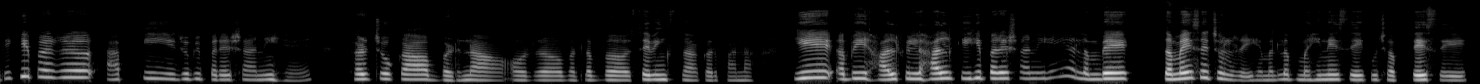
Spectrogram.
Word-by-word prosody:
देखिए 285 +7 -2
पर 325 -2 -3 0.5
आपकी 235 +5 -12 0.2
ये 245 - -6
जो 250 +2 -7
भी 255 +1 -10
परेशानी 220 0 -7
है 175 +3 -23 0.4
ख़र्चों 240 +1 +1
का 230 -1 +1
बढ़ना 200 +1 -5 0.3
और 195 0 -8
मतलब 195 0 -11 0.4
सेविंग्स 225 0 0
ना 195 -1 -9
कर 190 -1 -12
पाना, 190 0 -16 0.4
ये 305 +2 +5 0.2
अभी 275 +3 +1
हाल-फिलहाल 255 +4 +3
की 270 0 -4
ही 295 - +2
परेशानी 275 0 0
है 335 +5 -17
या 370 - -8
लंबे 265 -2 +7 0.5
समय 260 +4 +8
से 310 +1 0
चल 265 -5 -3
रही 185 -2 -10
है 200 - -13
मतलब 225 +2 -7
महीने 220 +1 -1
से, 220 -2 -2
कुछ 215 0 -12
हफ्ते 210 +2 +4
से? 195 -3 -8
230 Hz, 150 wpm, -24 LUFS, 205-270 Hz, 0.5 s, समय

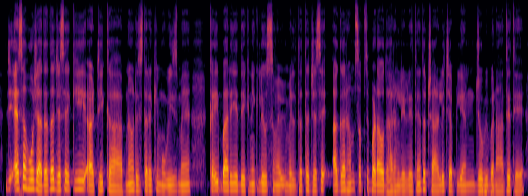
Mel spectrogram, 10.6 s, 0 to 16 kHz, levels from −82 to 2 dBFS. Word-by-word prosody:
जी - - -3
ऐसा 155 +6 +6
हो 165 0 +5
जाता 120 -6 +5
था 170 - +7
जैसे 140 0 +1
कि 155 +2 -1
अ, 120 - +4
ठीक 135 +2 -2
कहा 115 -3 +2
आपने 115 +5 -2
और 135 -1 0
इस 120 +1 -4
तरह 120 -1 +1
की 130 - -5
मूवीज़ 115 +1 -3
में 120 +2 -2 0.4
कई 140 0 +2
बार 135 0 +5
ये 135 0 +1
देखने 125 +1 -2
के 135 - -15
लिए 130 -1 +1
उस 130 0 -2
समय 115 -2 -2
भी 115 - -4
मिलता 110 +1 -3
था - - +4
जैसे 120 +4 0 0.2
अगर 130 +3 +2
हम 135 +2 -4
सबसे 140 - -5
बड़ा 125 -1 +3
उदाहरण 110 -1 0
ले 110 - -2
लेते 105 +3 -3
हैं 130 - -1
तो 150 - +2
चार्ली 110 +3 -1
चैपलिन 120 +1 -3
जो 115 - +3
भी 120 - -1
बनाते 105 +2 -2
थे 105 0 -2
120 Hz, 250 wpm, -22 LUFS, 115-135 Hz, 0.4 s, था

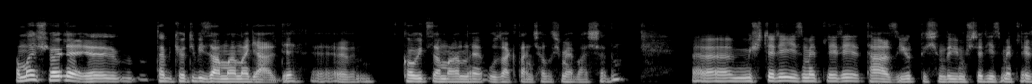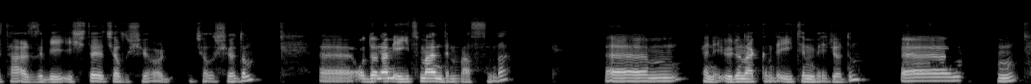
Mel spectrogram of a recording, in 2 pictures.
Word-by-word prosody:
ama 200 +7 +5
şöyle, 195 -2 +6
eee, 140 +1 +3
b 145 - -8 0.2
tabii 145 -3 0
kötü 150 +3 -1
bir 150 - +3
zamana 130 -2 +4
geldi. 125 +3 -1
Eee, 125 -4 -6 0.5
COVID 140 -2 +4
zamanı 125 -2 0
uzaktan 120 0 -3
çalışmaya 125 0 -6
başladım. 135 - -7 0.6
Eee, 145 +1 +1
müşteri 155 +3 +2
hizmetleri 150 0 +1
tarzı, 125 -4 +1
yurt 130 +1 -3
dışında 125 0 -4
bir 130 -1 +1
müşteri 125 +2 -2
hizmetleri 125 +1 -1
tarzı 125 -3 -3
bir 120 0 +1
işte 135 +3 0
çalışıyor 130 -1 -5 0.3
çalışıyordum. 140 - -4 0.6
Eee, 75 0 -1
o 140 -1 -1
dönem 145 0 +6
eğitmendim 135 +1 +3
aslında. 195 +8 -7 0.9
Emm, 150 +3 +2 0.2
hani, 125 -5 -2
ürün 135 +2 +2
hakkında 135 +2 -1
eğitim 130 +1 0
veriyordum. 135 - -5 0.3
Emm, 170 +2 +1 0.4
hı, 150 +5 0
135 Hz, 120 wpm, -23 LUFS, 125-150 Hz, 0.9 s, şöyle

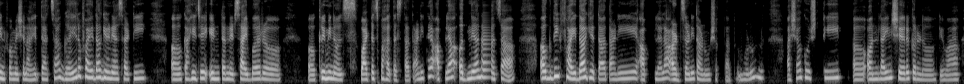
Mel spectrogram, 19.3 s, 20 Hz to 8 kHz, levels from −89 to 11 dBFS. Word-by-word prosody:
Information 200 -2 -1
आहे 185 +1 -4
त्याचा 205 +5 -2
गैरफायदा 260 +4 +3
घेण्यासाठी 220 -1 0 0.5
अ, 190 - 0 0.2
काही 215 +2 +1
जे 230 +1 +3
इंटरनेट 210 -2 +1
सायबर 205 +1 +2
अ, 185 -3 -2 0.6
अ 175 - -2
क्रिमिनल्स 210 -5 +5 0.3
वाटच 195 +3 +3
पाहत 190 -5 -3
असतात 160 -1 -3
आणि 205 +6 -3
ते 300 - 0
आपल्या 230 -2 0
अज्ञानाचा 225 0 +2 0.8
अगदी 240 +6 +5
फायदा 235 -1 +5
घेतात 200 -5 -1
आणि 215 +4 -2
आपल्याला 195 +4 -4
अडचणीत 195 +3 0
आणू 180 -2 -4
शकतात. 185 - -13 0.2
म्हणून 235 +9 -4 0.5
अशा 235 +8 -4
गोष्टी 245 +1 -2 0.3
अ, 175 - -3 0.3
ऑनलाईन 210 +4 +1
शेअर 220 -4 +2
करणं 185 -4 -5
किंवा 180 +2 -7
210 Hz, 110 wpm, -20 LUFS, 190-230 Hz, 0.8 s, क्रिमिनल्स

